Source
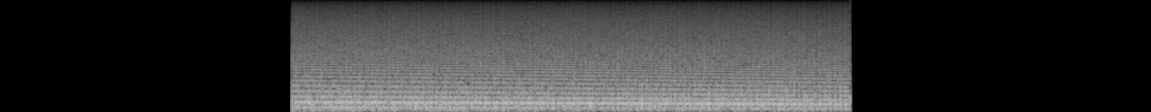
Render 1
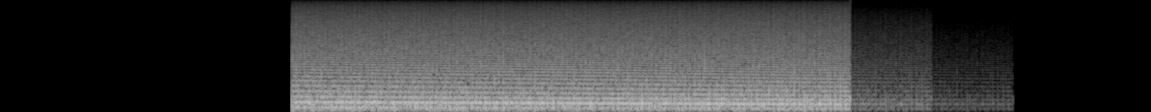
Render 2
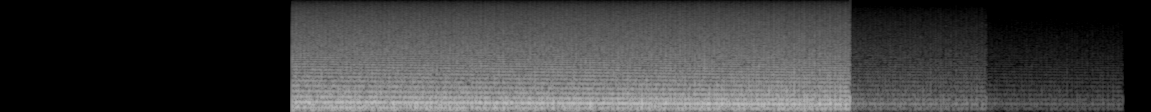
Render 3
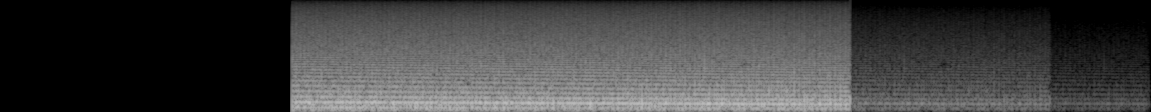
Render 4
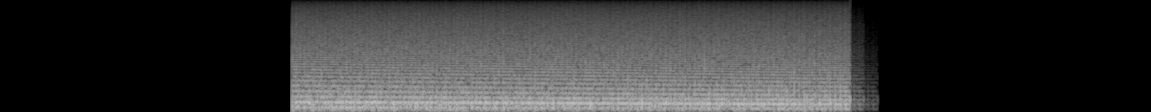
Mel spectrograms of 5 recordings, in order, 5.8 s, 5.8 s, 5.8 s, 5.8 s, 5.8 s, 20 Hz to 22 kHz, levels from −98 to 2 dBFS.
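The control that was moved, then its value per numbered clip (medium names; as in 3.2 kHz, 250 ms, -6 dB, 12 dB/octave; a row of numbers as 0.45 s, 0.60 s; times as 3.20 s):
feedback delay, time: 407 ms, 682 ms, 999 ms, 69 ms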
